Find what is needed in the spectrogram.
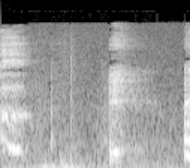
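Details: Two abrupt, sharp voiced gulps about a second apart with room noise between, from someone with persistent hiccups they can't stop while playing on a webcam; hiccups.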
